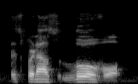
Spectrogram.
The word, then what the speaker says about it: Louisville: So it's pronounced Louisville. Louisville. I butchered it. Butter in your mouth. Louisville. Louisville. Okay. Louisville. Yeah. You know, it's not Louis.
